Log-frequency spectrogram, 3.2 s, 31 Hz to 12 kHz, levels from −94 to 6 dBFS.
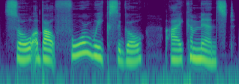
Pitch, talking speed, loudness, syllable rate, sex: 190 Hz, 130 wpm, -19 LUFS, 3.9 syllables/s, female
